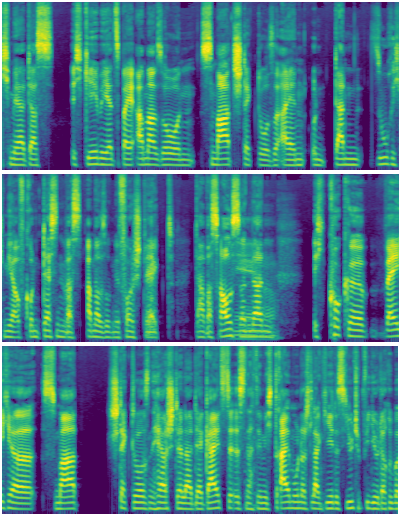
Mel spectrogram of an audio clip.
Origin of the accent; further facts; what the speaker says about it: West Germany, Germany; Ich komme aus Westdeutschland.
